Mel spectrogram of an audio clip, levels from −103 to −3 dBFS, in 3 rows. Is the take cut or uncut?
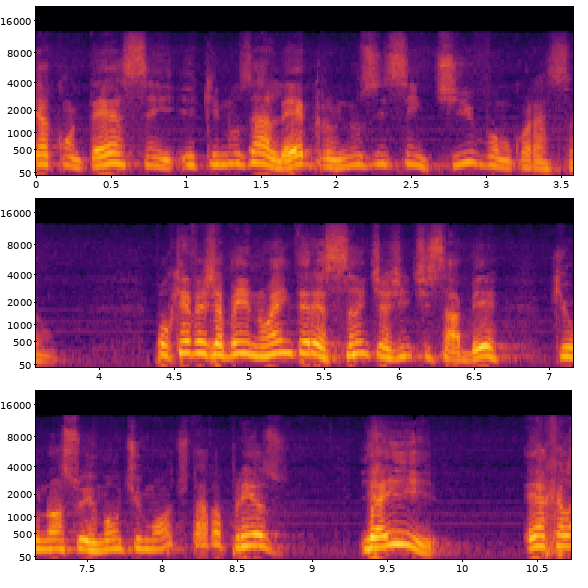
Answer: cut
